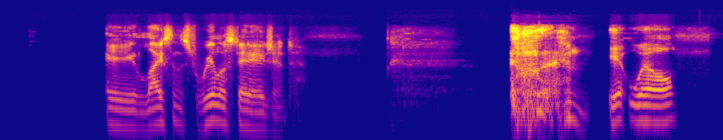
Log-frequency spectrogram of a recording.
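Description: A man speaks calmly through an online call microphone, in short phrases.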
